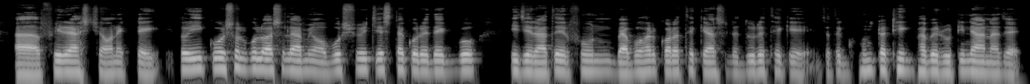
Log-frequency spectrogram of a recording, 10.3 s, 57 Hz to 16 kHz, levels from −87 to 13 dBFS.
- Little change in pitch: Yes, narrow, 2.3 semitones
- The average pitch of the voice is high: No, low, 135 Hz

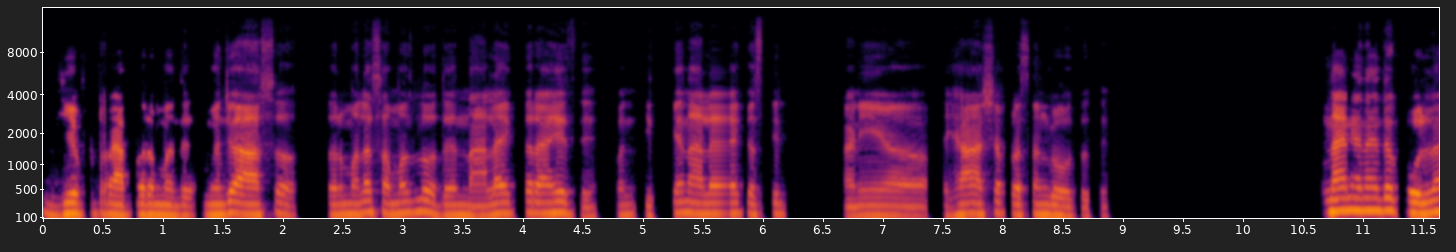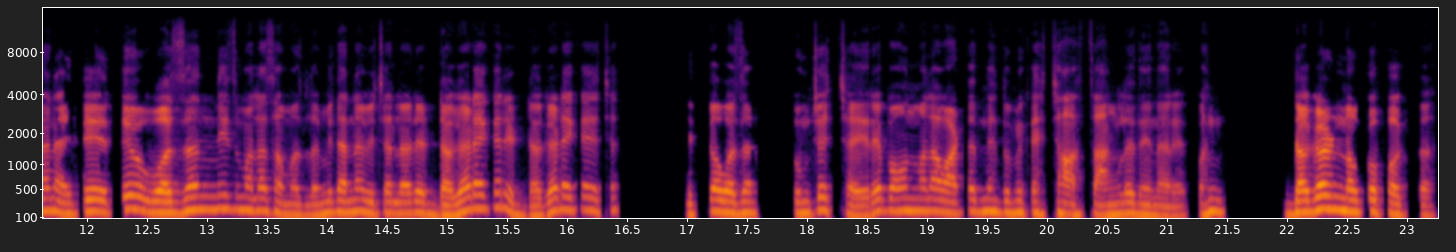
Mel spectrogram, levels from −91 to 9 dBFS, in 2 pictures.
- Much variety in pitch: No, average, 3.8 semitones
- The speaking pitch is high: No, medium, 145 Hz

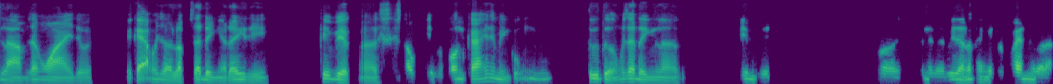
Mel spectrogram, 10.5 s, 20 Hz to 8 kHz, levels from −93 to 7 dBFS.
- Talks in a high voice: No, very low, 95 Hz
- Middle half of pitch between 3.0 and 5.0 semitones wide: No, narrow, 2.6 semitones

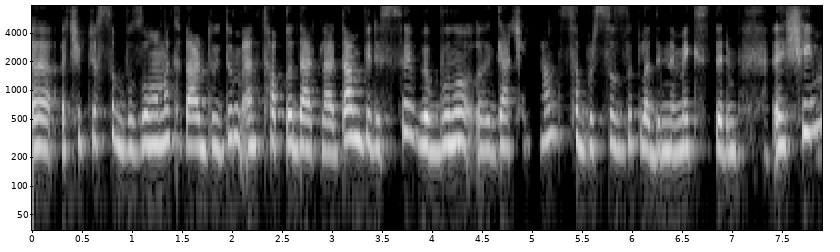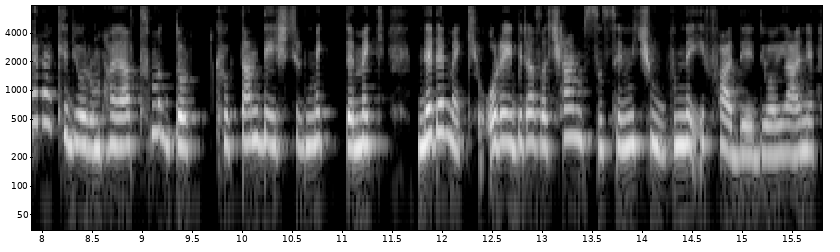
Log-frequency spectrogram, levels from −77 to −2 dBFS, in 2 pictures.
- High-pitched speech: Yes, very high, 270 Hz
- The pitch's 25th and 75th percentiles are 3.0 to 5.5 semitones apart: No, narrow, 2.5 semitones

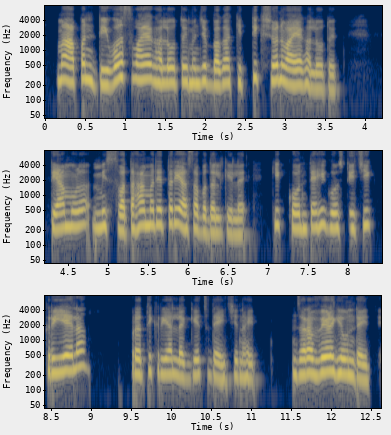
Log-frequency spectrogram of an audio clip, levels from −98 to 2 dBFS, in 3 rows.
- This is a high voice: Yes, high, 220 Hz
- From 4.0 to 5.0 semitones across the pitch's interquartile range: No, average, 3.2 semitones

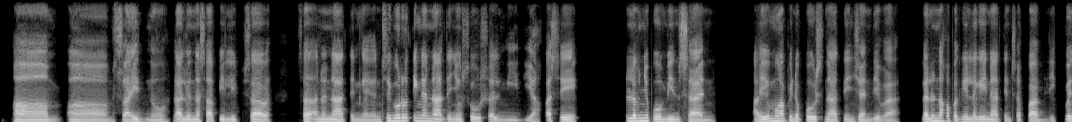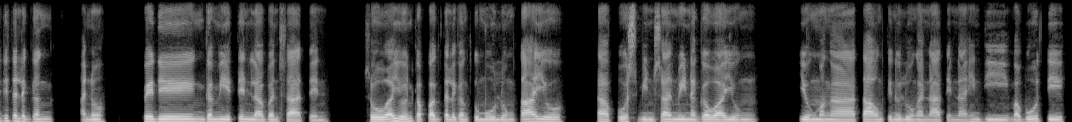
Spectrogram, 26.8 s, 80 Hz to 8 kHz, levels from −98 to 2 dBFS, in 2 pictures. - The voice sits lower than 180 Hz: Yes, low, 135 Hz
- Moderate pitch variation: No, narrow, 2.1 semitones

